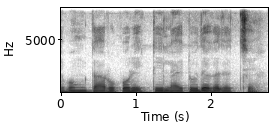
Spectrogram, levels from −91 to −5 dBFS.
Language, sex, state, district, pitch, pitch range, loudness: Bengali, male, Tripura, West Tripura, 120 Hz, 120-130 Hz, -19 LUFS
